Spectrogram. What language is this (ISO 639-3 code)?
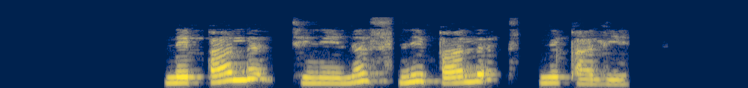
kab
